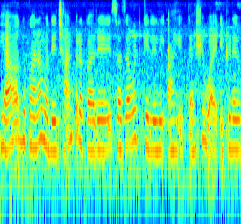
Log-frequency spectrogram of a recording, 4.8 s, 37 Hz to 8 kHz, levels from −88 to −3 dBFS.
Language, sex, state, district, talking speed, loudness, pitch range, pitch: Marathi, female, Maharashtra, Aurangabad, 110 wpm, -25 LUFS, 225-255 Hz, 230 Hz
